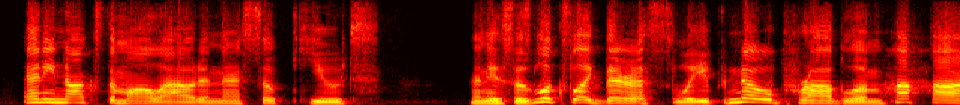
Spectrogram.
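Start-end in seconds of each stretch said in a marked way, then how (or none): none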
